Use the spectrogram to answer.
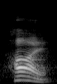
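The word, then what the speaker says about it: high: अगर आपका letter GH किसी वर्ड के आखिर पर आ जाता है तो वो साइलेंट रहेगा। फॉर एग्जांपल हाई, बुलंदी, हाई, HI हाई होगा, GH नहीं बोला जा रहा।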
